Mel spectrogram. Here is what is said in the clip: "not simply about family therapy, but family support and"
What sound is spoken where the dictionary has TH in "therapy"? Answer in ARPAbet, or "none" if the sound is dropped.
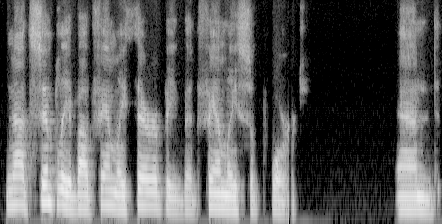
TH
